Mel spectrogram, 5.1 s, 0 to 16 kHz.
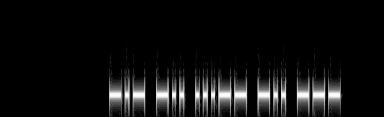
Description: Morse code, heard as a keyed tone, about 23 wpm, 700 Hz. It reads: KD3DO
